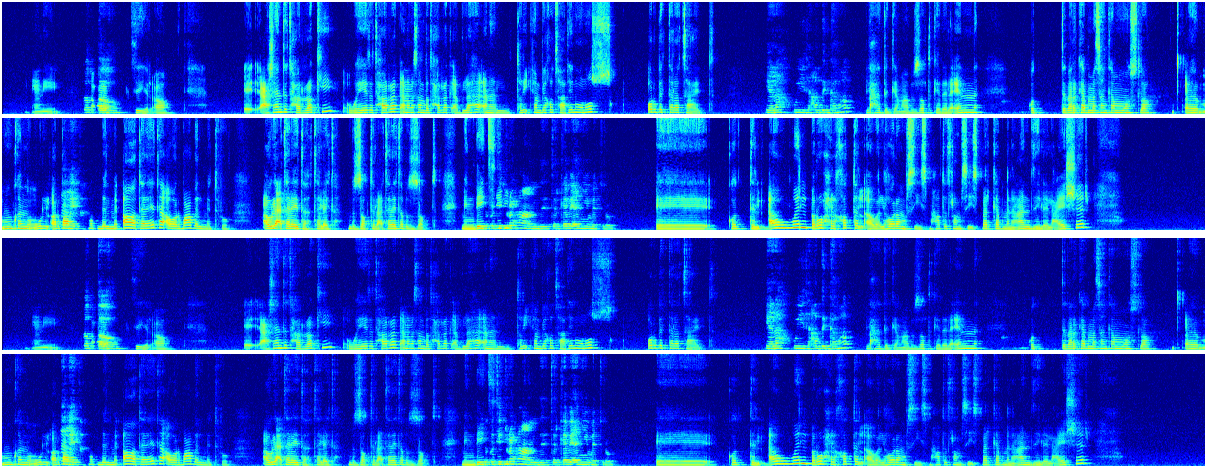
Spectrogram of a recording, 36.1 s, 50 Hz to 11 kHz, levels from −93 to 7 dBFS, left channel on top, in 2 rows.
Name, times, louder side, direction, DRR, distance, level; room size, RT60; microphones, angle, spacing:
voice 1, 0.4-0.9 1.4-1.6 2.0-2.9 3.6-9.1 9.7-10.5 13.0-14.7 15.4-15.6 15.9-17.3 17.7-21.7 21.9-25.7 27.8-34.9, left 4 dB, 65° left, 0.6 m, -31 dB
voice 2, 1.2-1.7 11.4-12.7 15.2-15.3 18.9-19.1 25.5-27.2, right 1 dB, 65° right, 4.3 m, -35 dB
18.5 x 7.2 x 2.3 m
head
